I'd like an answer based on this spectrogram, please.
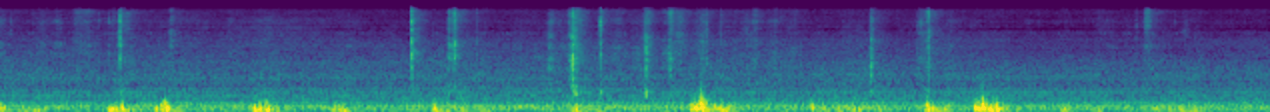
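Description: Hands folding and handling a cardstock paper finger puppet close to the microphone. Irregular soft thumps and knocks come with a few crisp paper clicks and creases, over a faint steady hum.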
